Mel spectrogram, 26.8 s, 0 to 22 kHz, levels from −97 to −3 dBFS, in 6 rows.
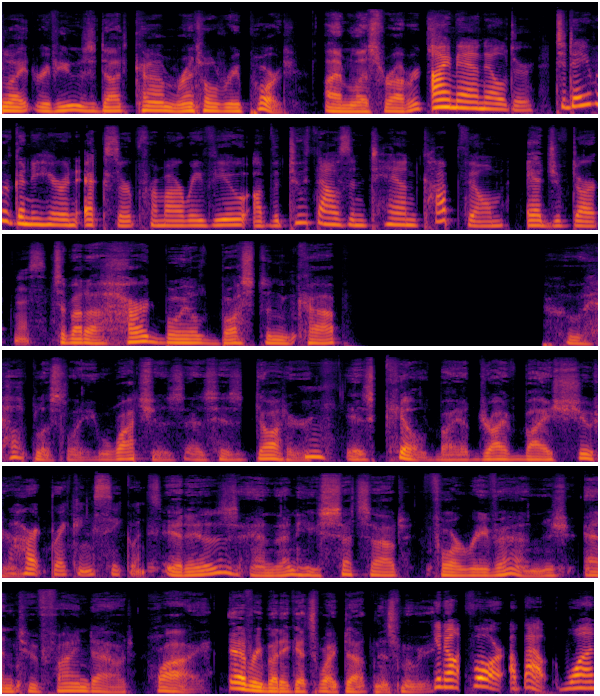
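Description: At 11.51 s the speech stops, and a short buzz fades into about 1.4 s of silence until 13.02 s. This is a call audio freeze. Packets were likely held up and the jitter buffer ran dry. Speech resumes where it left off, with nothing lost.

From 16.41 s, just after "his daughter hmm is", to 21.25 s, the speech runs about 8% fast at unchanged pitch. This is a jitter buffer speed-up, clearing excess delay by dropping tiny pitch-period slices. Roughly 0.4 s is removed before "revenge and to find". A stronger speed-up follows "and to find out" from 23.71 s to 26.75 s. There the speech runs about a third fast, trims around a second, and sounds clearly hurried.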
